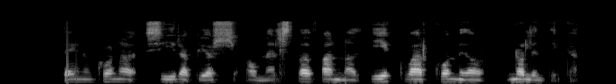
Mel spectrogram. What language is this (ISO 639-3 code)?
isl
